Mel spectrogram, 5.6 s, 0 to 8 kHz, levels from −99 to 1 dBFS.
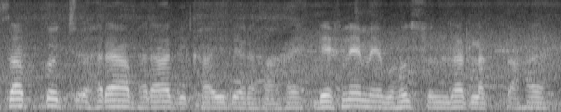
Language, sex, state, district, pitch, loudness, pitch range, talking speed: Hindi, female, Andhra Pradesh, Anantapur, 145 Hz, -25 LUFS, 135-160 Hz, 150 wpm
